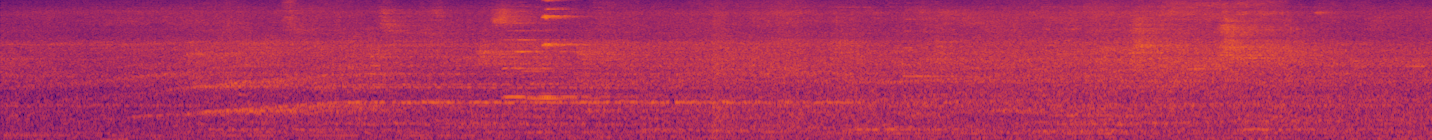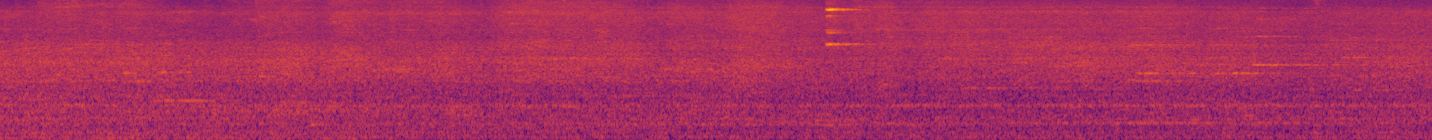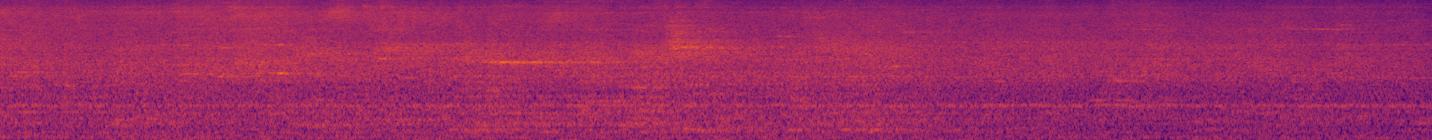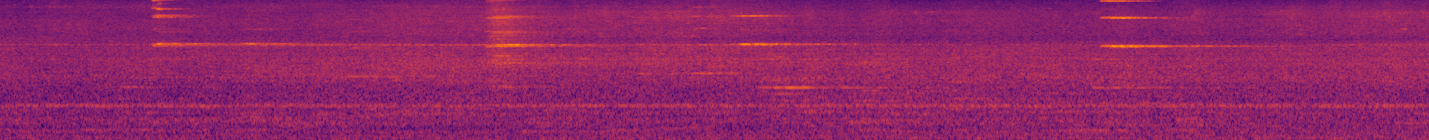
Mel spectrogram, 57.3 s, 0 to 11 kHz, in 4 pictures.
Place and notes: Hauptbahnhof Berlin - station walking, strolling around
Berlin Hauptbahnhof, main station, Tuesday later evening, strolling around through all layers, listening to trains of all sort, engines, people, squeaky escalators and atmospheres.
(SD702, Audio Technica BP4025)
